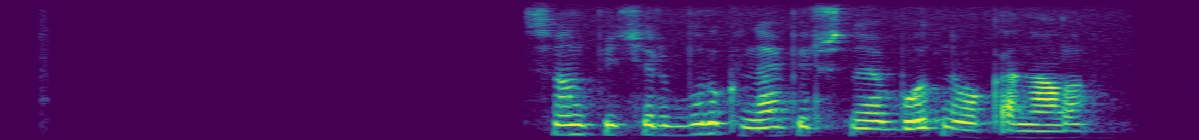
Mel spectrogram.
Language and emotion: Russian, neutral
